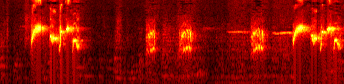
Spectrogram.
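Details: Red-whiskered bulbul gives a lure song to call the flock, opening and closing with a fluty warbled phrase, with short paired chirps and a thin sustained whistle between, plus faint low background hum.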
